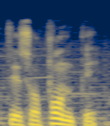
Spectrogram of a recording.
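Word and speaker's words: Ctesifonte: Sí, esa ciudad la van a conocer como Tesofonte, se escribe con C y con T, le decimos Tesofonte, que en griego significa lleno de sonido.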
